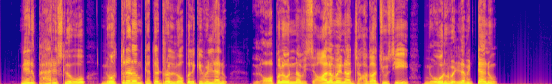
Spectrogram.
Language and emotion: Telugu, surprised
